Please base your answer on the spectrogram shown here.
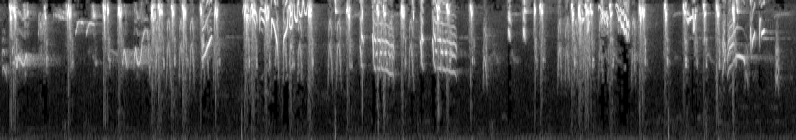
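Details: Thrush song from the end of the hunting season: busy, chattering phrases of high squeaks and clicks, with several rising and falling whistled slurs and a brief gap near the middle.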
